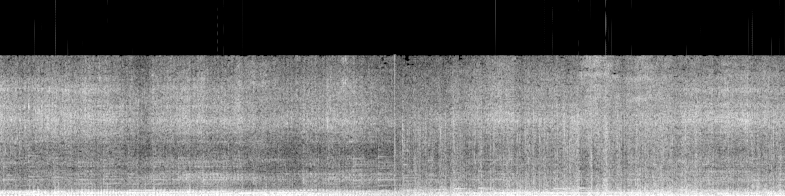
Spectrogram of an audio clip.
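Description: Vintage Japanese motorcycle engines running as the bikes ride off. The main engine note rises steadily over the first three seconds or so, then holds even.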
